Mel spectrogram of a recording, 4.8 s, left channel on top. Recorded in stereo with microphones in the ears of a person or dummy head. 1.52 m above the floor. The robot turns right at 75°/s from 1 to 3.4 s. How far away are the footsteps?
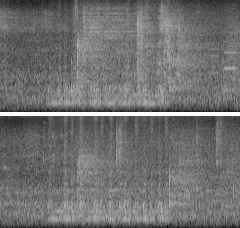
About 5.5 m.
